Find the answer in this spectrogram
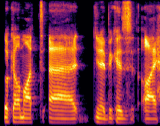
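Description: A man's voice: low voice, little pitch movement, a little slow, fairly bright tone. A man with an Australian accent, a guest on a podcast, trading wry, joking banter. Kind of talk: casual podcast chat.

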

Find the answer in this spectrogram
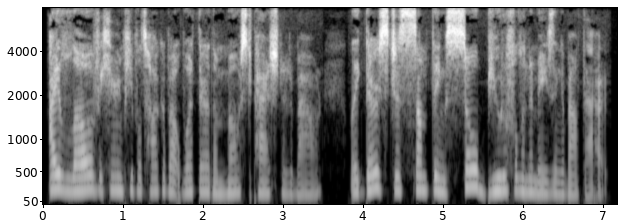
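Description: A woman's voice: mid-range voice, fairly quick, no echo, studio quality. A woman hosting a podcast interview, effusive and encouraging as she wraps up and signs off. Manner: warm, effusive hosting, "so exciting". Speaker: podcast host.

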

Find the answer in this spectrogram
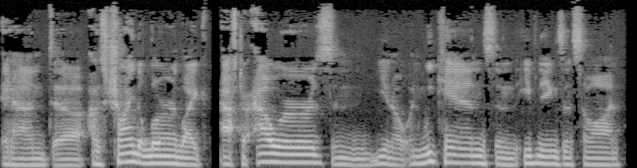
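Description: A man in his thirties from Israel, a guest telling his story in a relaxed, casual way with frequent restarts. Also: lowish voice, a little slow. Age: 30s. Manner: relaxed, frequent restarts and fillers, self-deprecating. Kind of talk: casual interview talk.

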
